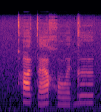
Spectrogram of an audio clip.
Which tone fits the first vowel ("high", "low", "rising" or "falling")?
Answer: high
